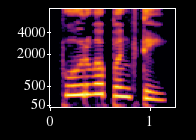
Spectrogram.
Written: ಪೂರ್ವಪಂಕ್ತಿ

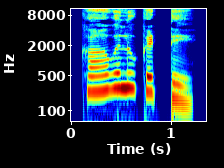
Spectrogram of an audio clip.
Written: ಕವಲ್ಗಿಡಿ

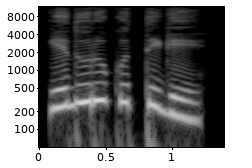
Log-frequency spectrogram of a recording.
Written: ಎದುರುಕುತ್ತಿಗೆ

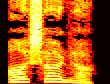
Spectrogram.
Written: ಅಷ್ಟು

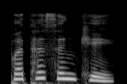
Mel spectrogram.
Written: ಪಥಸಂಖ್ಯೆ

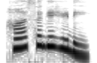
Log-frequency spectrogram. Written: ಹಾಸುಗೆಹಿಡಿ

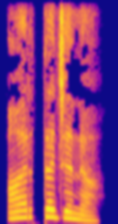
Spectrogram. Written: ಆರ್ತಜನ

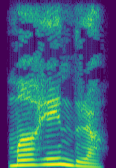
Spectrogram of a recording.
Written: ಮಾಹೇಂದ್ರ

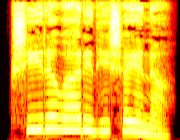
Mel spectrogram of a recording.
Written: ಕ್ಷೀರವಾರಿಧಿಶಯನ

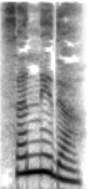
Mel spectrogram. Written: ಸನ್ನತ

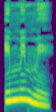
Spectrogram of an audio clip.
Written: ಇಮ್ಮಿಮ್ಮೆ

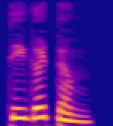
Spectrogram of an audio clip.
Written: ತಿಗಟಂ

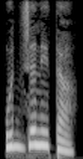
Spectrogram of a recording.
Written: ಉಜ್ಜನಿತ

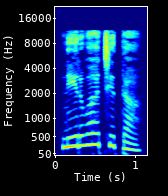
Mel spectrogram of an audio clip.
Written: ನಿರ್ವಾಚಿತ

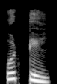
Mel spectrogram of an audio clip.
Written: ಔಡಲ

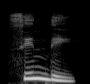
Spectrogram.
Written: ಸಿಂದಿ

